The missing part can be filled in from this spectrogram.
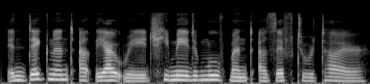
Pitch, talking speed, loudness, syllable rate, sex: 185 Hz, 195 wpm, -17 LUFS, 5.7 syllables/s, female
